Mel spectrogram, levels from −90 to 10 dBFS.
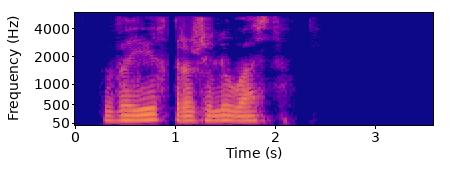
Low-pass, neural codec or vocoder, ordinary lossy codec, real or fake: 5.4 kHz; none; AAC, 24 kbps; real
